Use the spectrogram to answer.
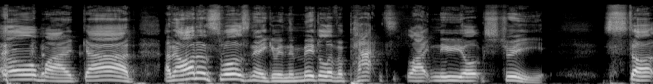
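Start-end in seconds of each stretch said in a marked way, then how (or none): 0.0-1.4 put-on teasing voice, pitched higher. Retelling the neighbour teasing on the phone: Ted taunting impression. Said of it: "he's going like".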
